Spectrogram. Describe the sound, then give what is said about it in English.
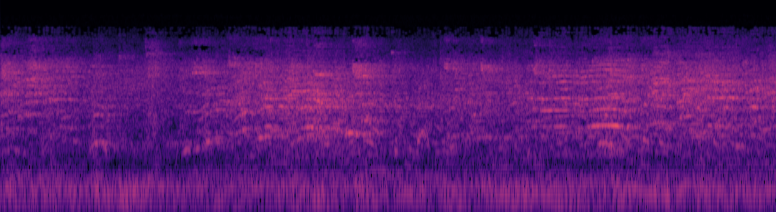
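Basketball dribbled on a court during a high school girls' game, with steady bounces under continuous crowd noise and chatter. “Dribbling the basketball”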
